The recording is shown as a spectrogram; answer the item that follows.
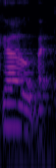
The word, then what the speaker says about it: Goeb: It was, I can tell you, it was Daniel Scott Goeb, G-O-E-B, and that's how you Oh.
